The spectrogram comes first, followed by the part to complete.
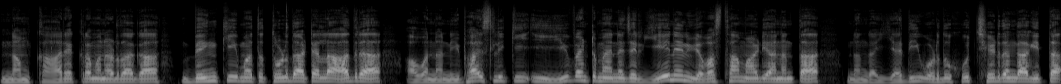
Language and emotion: Kannada, fearful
